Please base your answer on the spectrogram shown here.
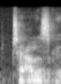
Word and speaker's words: Talisker: And that is one of the very few distilleries pronounced on the first syllable, Talisker.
